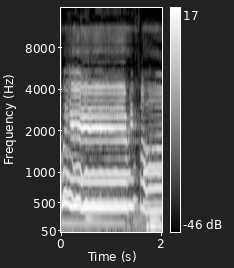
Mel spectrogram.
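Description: Music: a female voice singing a slow folk melody with held, gliding notes over low sustained accompaniment, with a brief break and a new phrase about a second and a half in.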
